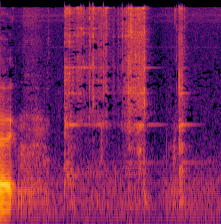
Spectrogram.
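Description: A flat tool scraping against the metal wheel head of a potter's wheel as it is worked under the edge of a rigid vinyl bat to prise the bat off its pins. There is a scrape lasting most of a second, then a short sharp scrape with a faint ring near the end.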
